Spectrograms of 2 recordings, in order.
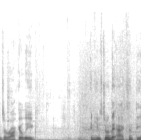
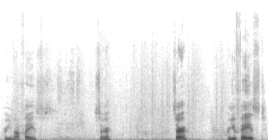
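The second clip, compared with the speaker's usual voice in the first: mock polite pestering; 6 semitones higher than usual. Pestering boss to get phased.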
